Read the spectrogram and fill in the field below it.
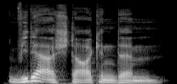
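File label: "wiedererstarkendem", German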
